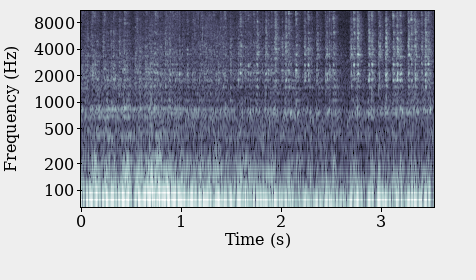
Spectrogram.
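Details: 2000 Chevrolet Silverado 5.3L LM7 with VS Racing 7875 turbo after Summit SUM-8701 cam swap, idle tuning in HP Tuners: low, lumpy idle that sags and stumbles in gear, nearly dying; insufficient base idle airflow.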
